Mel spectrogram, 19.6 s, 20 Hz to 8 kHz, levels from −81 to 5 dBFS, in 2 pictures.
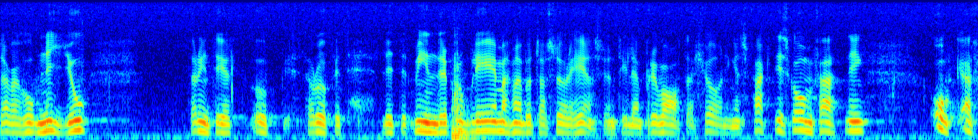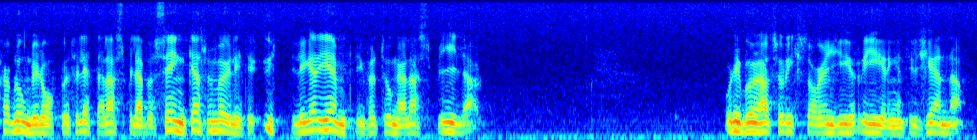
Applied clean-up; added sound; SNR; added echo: none; Knock; 13 dB; none.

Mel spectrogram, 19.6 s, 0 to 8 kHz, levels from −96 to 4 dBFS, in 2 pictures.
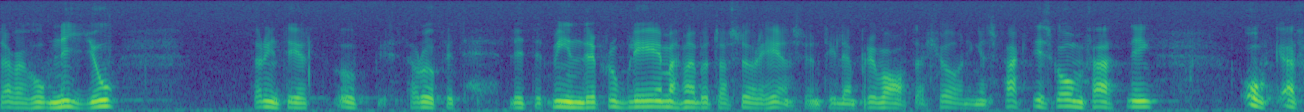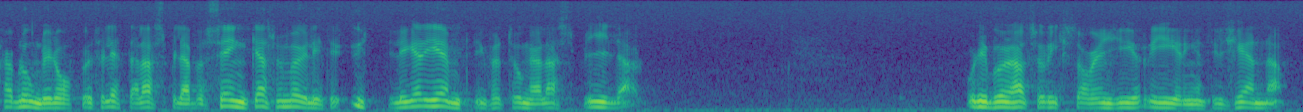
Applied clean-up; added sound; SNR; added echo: none; none; none; none.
